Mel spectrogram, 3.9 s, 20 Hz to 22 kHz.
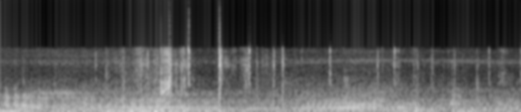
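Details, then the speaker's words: Chevrolet Cavalier after 15 minutes driving, no oil pressure, bad clutch: low-speed rumble with sharp regular knocks and chatter, worse on each upshift, constant in fifth, quieter at higher rpm; owner knows it's a spun/bad main bearing. "you can actually hear it every time I shift it gets worse but it quiets right down once I start getting up into RPMs I know it's a bad main bearing"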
